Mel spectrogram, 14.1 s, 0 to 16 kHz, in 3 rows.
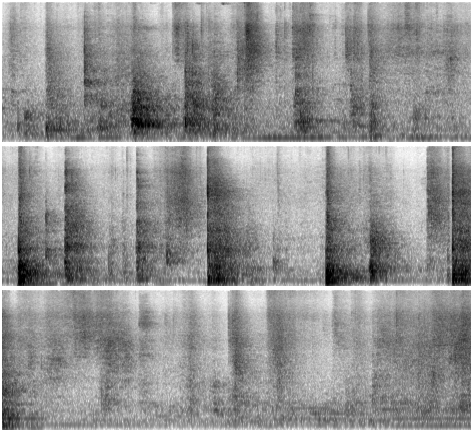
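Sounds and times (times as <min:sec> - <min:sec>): sharp knocks and bangs: 0:04.8 - 0:07.2, 0:09.2 - 0:09.6.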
